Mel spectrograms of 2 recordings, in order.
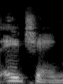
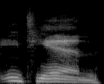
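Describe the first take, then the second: First: The name begins with an 'ay' sound. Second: The name begins with an 'ee' sound. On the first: The speaker calls it right. "that it's A chain" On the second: The speaker calls it wrong. "it's not E T N"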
